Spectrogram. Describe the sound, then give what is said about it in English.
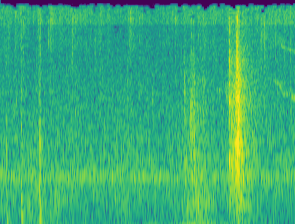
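Three quick, hollow knocks on the wooden door of a shack in the middle of nowhere, over a steady rain-like hiss, followed by a couple of louder rustling, creaking swells. “What, that shack? Yes. Weird. But it's the middle of nowhere. Oh, come on. We must have come to the wrong place. Knock on the door.”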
